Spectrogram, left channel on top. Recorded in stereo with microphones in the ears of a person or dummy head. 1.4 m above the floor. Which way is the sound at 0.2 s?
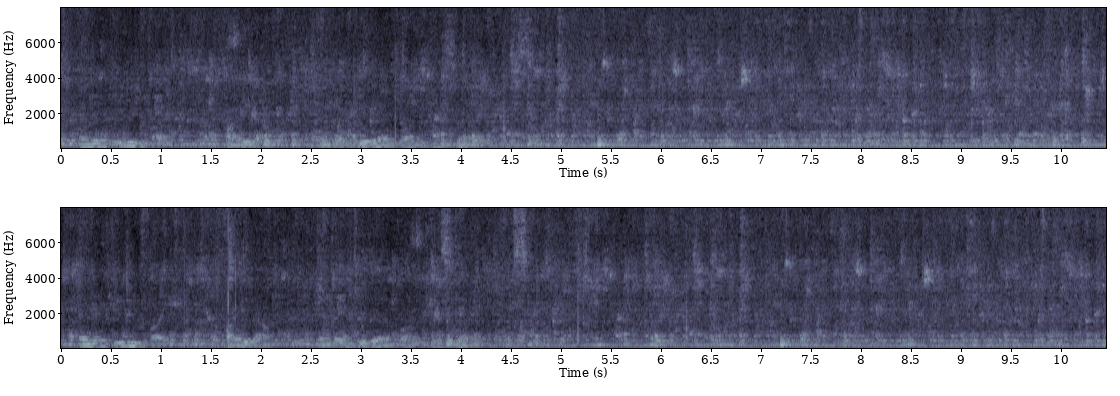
65° right (ahead or behind).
